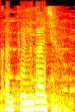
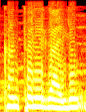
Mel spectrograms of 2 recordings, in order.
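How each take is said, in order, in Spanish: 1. La doble L se dice con pronunciación argentina. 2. La doble L se dice sin pronunciación argentina. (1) "dicen canto el gallo. Así hablan los argentinos" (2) "a cambio de decir"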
